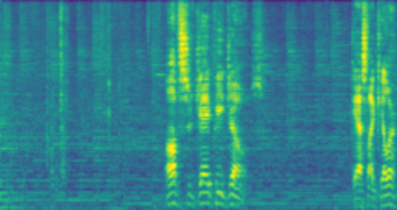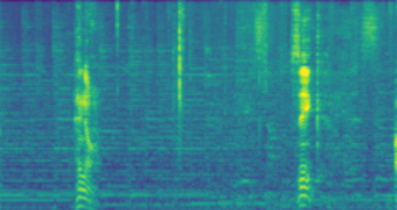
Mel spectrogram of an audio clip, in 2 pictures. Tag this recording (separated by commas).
Speech, Music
